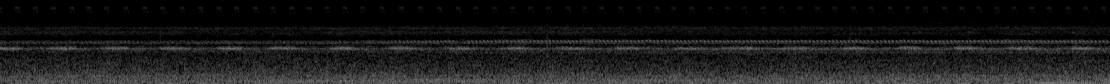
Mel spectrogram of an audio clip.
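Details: Outdoor evening cricket sounds by a deck: repeated high, pulsing chirps at a steady pace near two per second, over an unbroken shrill drone, background hiss and a brief low thump near the end.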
